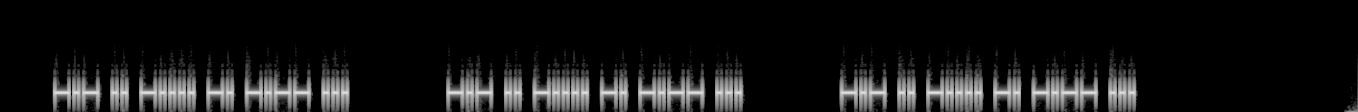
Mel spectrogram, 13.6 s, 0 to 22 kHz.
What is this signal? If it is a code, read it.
Morse code, heard as a keyed tone, about 25 wpm, 700 Hz. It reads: KI6NYS KI6NYS KI6NYS
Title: USA Call Signs - 6 Characters - Repeated 3x - 25wpm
